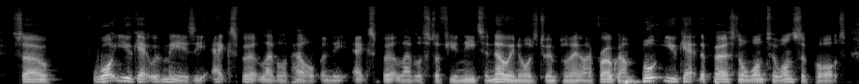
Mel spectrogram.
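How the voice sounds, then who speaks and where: A middle-aged man giving sales advice straight to camera, talking candidly and bluntly and swearing now and then. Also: fairly low pitch. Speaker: sales and marketing coach. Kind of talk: direct-to-camera business advice video.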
